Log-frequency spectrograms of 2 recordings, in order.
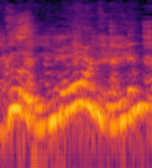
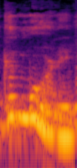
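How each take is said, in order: First: Loud, high, drawn-out questioning echo; incredulous. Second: Loud mock suitor's greeting, falling at the end; quoted greeting. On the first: Real, not acted. Comedian throwing the greeting back, loudly incredulous. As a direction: stretch each word in disbelief, rising at the end. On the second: Comedian quoting a man's message, loud mock greeting. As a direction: belt out the retold greeting as a statement. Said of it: "what this man said to me".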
